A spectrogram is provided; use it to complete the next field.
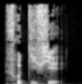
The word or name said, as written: fructifier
